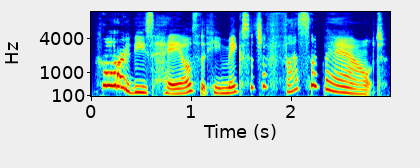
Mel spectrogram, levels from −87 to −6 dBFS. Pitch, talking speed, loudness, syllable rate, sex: 270 Hz, 220 wpm, -18 LUFS, 6.8 syllables/s, female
